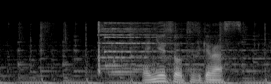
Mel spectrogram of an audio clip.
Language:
Japanese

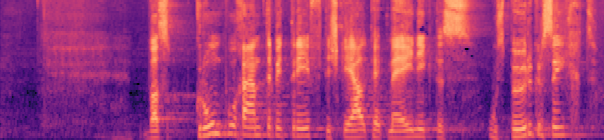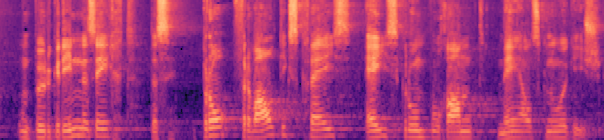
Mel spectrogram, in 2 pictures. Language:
Swiss German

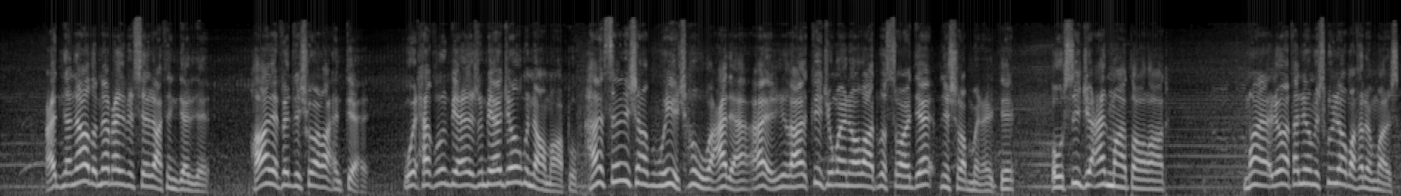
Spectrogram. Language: Arabic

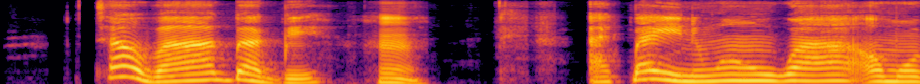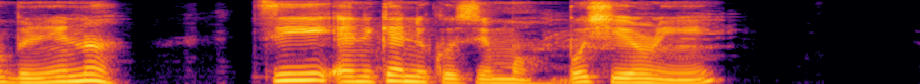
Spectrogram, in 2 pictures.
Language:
Yoruba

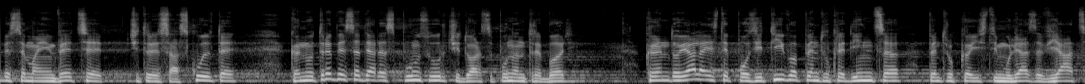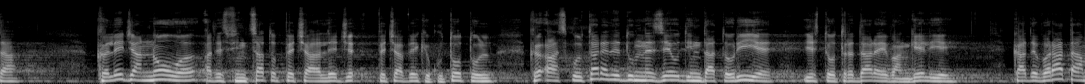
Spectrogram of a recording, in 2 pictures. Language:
Romanian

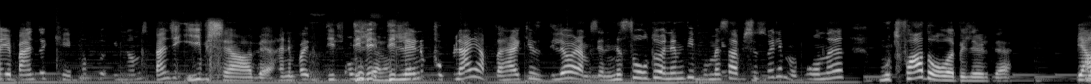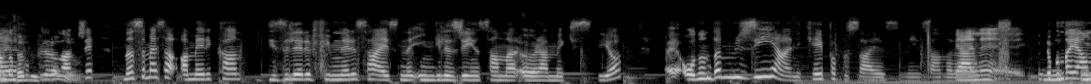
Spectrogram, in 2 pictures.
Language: Turkish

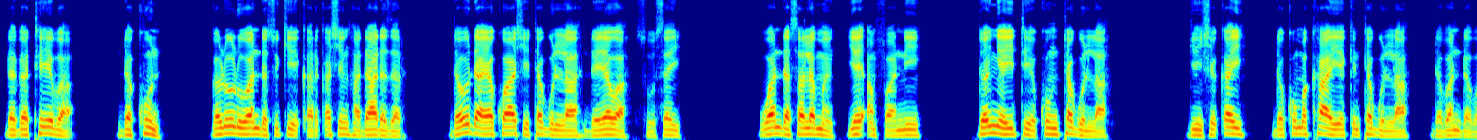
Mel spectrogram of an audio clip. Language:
Hausa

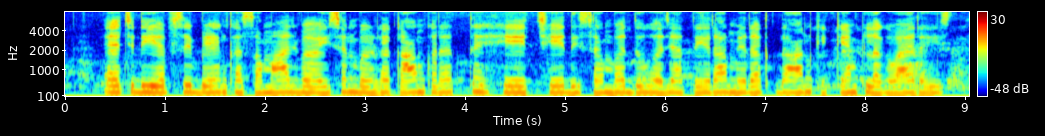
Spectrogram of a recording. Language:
Chhattisgarhi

